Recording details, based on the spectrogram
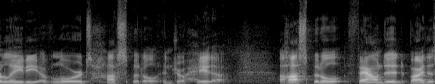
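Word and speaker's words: Drogheda: there's a town of around 40,000 plus called dreda though I think it would take a real Irishman or woman to pronounce that correctly it was a town that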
